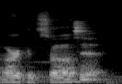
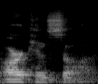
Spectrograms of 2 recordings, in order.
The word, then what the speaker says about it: Arkansas: queen indian foreign and the way the french people pronounced it sounded like arkansas so as you can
